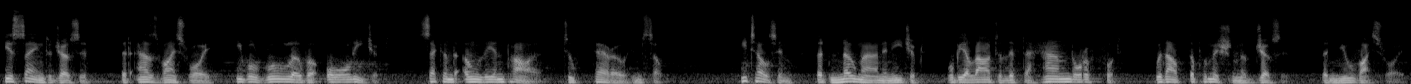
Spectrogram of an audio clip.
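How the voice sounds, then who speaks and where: A man playing a radio reporter who gives solemn, measured, descriptive live commentary on a royal ceremony. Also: lowish voice, animated, mellow, muffled recording. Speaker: outside-broadcast commentator. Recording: clear background noise and ambience.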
